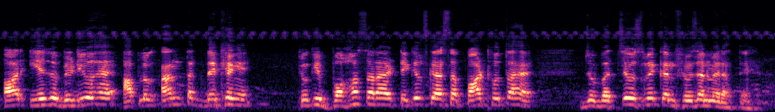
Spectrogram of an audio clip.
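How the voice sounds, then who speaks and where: A man teaching an English grammar lesson to students, explaining slowly, often checking in and spelling words out letter by letter. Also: high-pitched, rough recording.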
